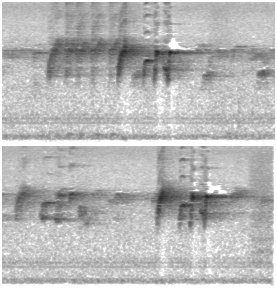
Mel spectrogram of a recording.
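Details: Red-whiskered bulbul song for training contest birds, a standard three-region style: rolling whistled phrases with bright, clipped accents, repeated loud bursts near the start and end, over a soft low hum.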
